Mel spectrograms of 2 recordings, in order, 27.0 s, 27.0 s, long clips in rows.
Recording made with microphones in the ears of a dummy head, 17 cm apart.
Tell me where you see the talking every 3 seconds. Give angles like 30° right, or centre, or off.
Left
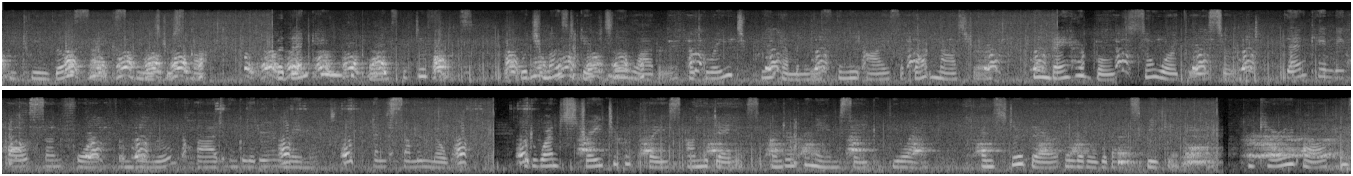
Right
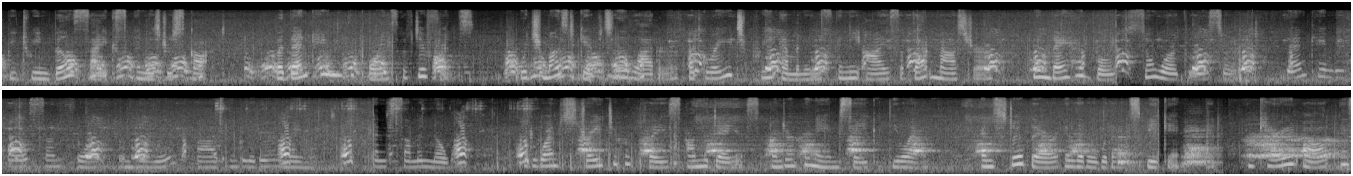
60° right, 60° right, 60° right, 30° right, 20° left, 10° left, 20° right, 50° right, 50° right.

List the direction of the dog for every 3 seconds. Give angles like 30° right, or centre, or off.
50° left, 10° left, 30° right, 30° right, 30° right, 30° right, 30° right, 30° right, 30° right.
